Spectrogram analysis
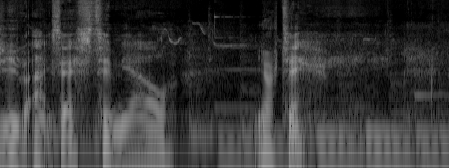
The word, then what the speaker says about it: Meall Ghaordaidh: you've got access to meow your tea I know it doesn't read like that but it's how it's pronounced roughly and we're gonna follow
